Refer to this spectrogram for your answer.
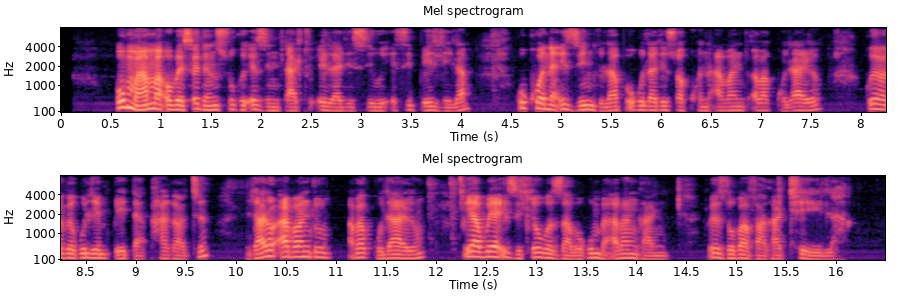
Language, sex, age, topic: North Ndebele, male, 50+, health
